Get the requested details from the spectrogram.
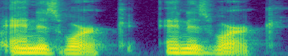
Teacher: probably most of the time, Americans will reduce the D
